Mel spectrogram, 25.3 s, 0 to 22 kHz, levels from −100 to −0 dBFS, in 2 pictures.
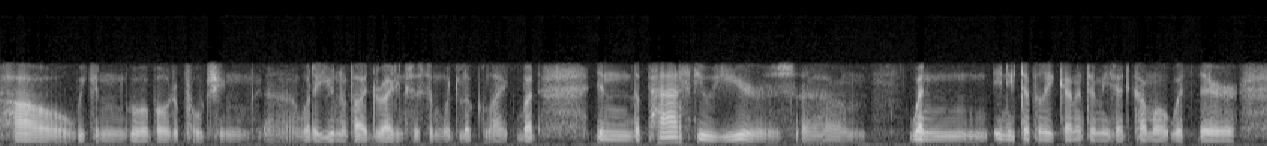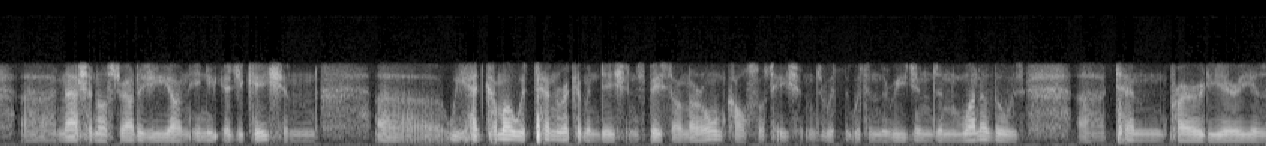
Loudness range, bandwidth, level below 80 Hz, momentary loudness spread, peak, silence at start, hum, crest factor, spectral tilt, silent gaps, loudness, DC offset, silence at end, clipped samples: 5 LU; 3.9 kHz; -66 dBFS; 13 LU; -2 dBFS; 0 s; none; 28 dB; -7.5 dB/octave; none; -30 LUFS; under 0.1%; 0 s; under 0.1%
